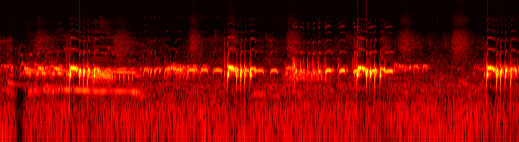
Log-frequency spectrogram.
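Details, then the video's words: Local zebra dove calling as a lure to make other doves answer; bursts of rapid, rolling cooing notes recur every two to three seconds, with a steady low hum underneath. "Pancingan burung perkutut lokal gacor suara mengundang bunyi langsung nyaut."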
